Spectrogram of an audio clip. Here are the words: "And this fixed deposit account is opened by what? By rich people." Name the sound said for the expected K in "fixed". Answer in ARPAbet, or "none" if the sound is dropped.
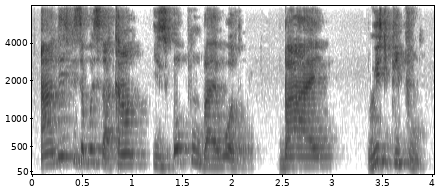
none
